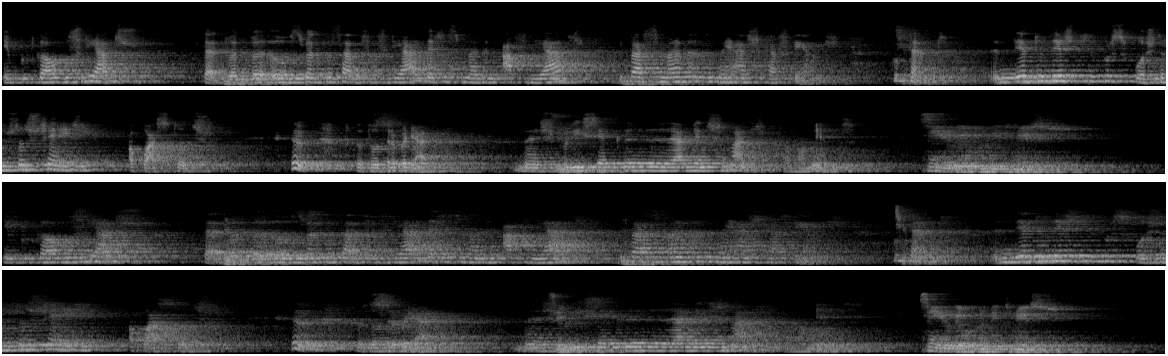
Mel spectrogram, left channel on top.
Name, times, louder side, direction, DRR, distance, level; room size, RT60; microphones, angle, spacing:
voice 1, 0.0-1.4 2.0-5.8 6.2-8.7 8.9-9.3 9.9-12.5 12.9-13.7 14.5-15.9 16.8-20.2, left 3 dB, 85° left, 3 dB, 0.4 m, -29 dB
voice 2, 6.1-6.5 8.9-9.1 15.4-15.8 17.1-17.4 20.8-22.2, right 1 dB, 50° right, 0 dB, 0.4 m, -30 dB
4.7 x 2.8 x 2.8 m, 2.6 s
head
